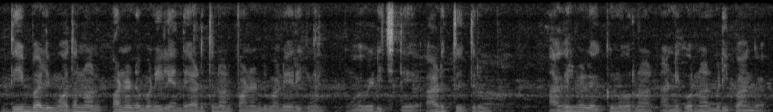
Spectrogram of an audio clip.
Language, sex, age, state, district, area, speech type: Tamil, male, 18-30, Tamil Nadu, Cuddalore, rural, spontaneous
